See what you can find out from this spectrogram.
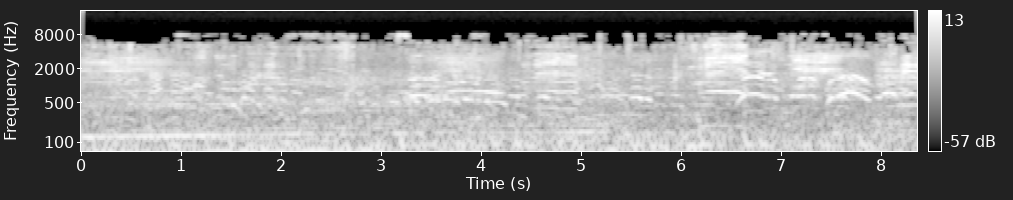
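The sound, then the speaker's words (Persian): Sheep bleat repeatedly and overlap one another amid a busy, noisy crowd, with constant chatter and hubbub from many people at a steady, loud level, at a livestock market in the Chamand area, where the sheep, brought from Bamyan province, are for sale. “ما هم یکنون با یکی از برادران صحبت داریم که اینا یک تعداد از گوسفندا را در اینجا در منطقه چمند حضوری برای فروش آوردن.”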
